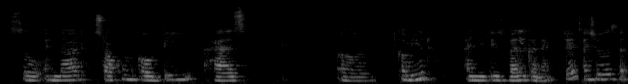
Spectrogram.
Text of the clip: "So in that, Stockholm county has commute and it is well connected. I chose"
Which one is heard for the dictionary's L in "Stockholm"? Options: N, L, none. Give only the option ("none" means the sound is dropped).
none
